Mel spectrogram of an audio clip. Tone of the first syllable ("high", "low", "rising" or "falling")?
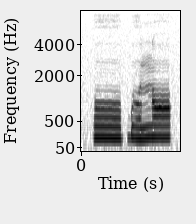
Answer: low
